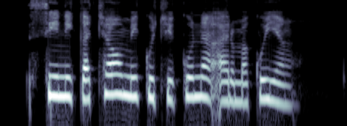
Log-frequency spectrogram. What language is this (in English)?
Yanahuanca Pasco Quechua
